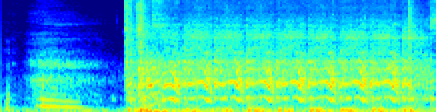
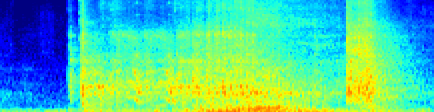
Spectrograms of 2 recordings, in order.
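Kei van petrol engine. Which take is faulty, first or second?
first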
